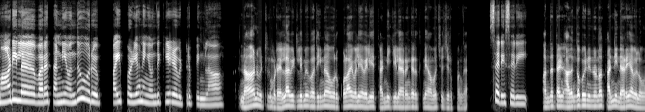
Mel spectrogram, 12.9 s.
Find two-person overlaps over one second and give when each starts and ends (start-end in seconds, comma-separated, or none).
none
